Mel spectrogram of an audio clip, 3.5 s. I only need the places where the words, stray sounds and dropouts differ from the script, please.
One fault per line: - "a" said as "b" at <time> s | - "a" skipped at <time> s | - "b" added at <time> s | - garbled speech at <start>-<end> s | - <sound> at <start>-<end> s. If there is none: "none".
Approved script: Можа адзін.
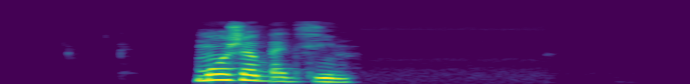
none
